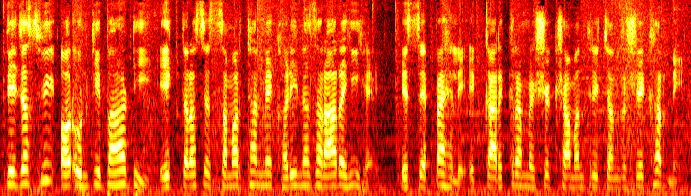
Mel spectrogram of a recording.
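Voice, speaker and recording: A man's voice: a little high, fairly bright tone. A man reading a scripted news report as a voice-over, in a dramatic, insinuating manner. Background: background music.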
